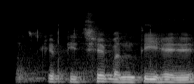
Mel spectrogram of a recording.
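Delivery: very slow, measured speech with long pauses.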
